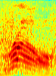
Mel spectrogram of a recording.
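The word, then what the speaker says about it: Braun: Alan, I Vince, just a couple of spots behind him on the racetrack, Colin Brown. Yes, I know the way it's spelled. He pronounces it brown.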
